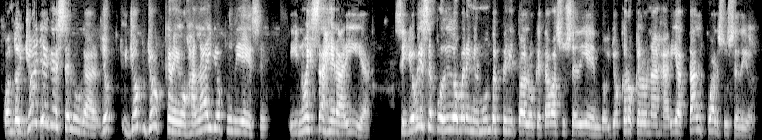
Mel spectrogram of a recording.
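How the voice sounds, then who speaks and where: A man preaching a sermon, telling a personal testimony with excited repeats and emphatic peaks. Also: high-pitched, moderate pace, breathy edge.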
